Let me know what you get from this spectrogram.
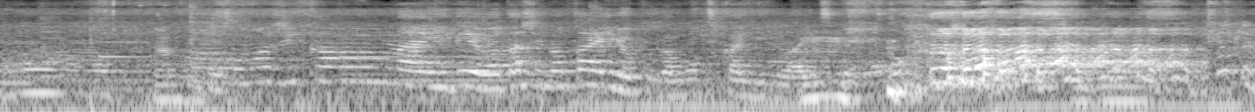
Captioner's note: laughs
